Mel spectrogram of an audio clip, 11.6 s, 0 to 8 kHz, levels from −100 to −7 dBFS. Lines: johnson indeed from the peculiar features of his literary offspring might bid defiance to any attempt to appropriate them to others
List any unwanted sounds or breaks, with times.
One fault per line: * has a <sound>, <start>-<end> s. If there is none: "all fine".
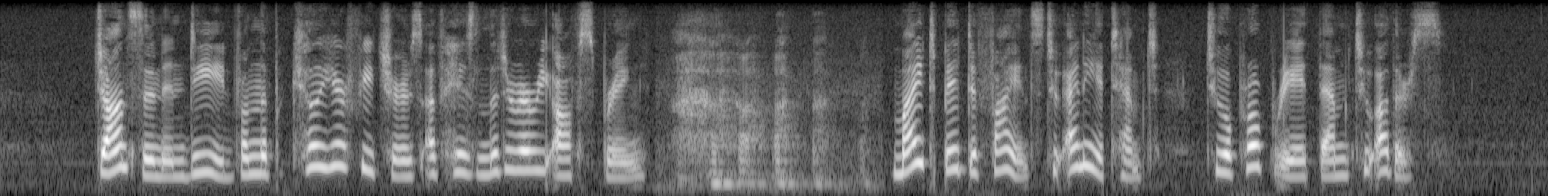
* has a laugh, 5.0-6.6 s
